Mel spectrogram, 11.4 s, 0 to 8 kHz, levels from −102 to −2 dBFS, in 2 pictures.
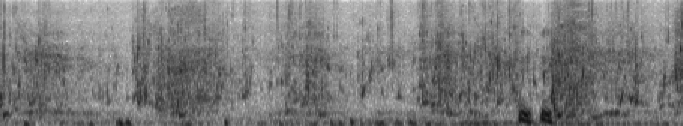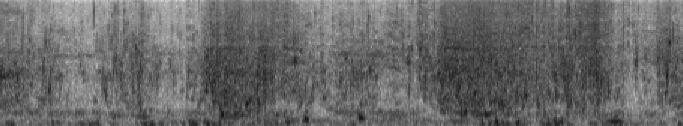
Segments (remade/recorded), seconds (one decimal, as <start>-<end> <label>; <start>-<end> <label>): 0.0-11.4 recorded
